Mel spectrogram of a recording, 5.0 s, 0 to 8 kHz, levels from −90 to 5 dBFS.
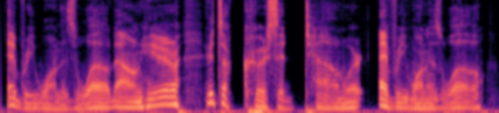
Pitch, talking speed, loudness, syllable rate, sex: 100 Hz, 180 wpm, -21 LUFS, 6.0 syllables/s, male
